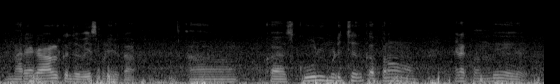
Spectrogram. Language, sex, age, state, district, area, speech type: Tamil, male, 18-30, Tamil Nadu, Nagapattinam, rural, spontaneous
